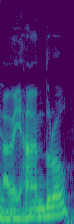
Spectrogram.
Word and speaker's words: Alejandro: Alejandro.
